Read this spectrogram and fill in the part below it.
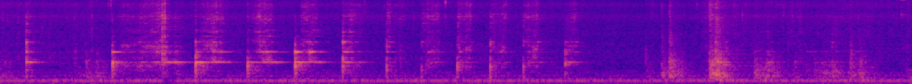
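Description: Masala-stuffed brinjal is stirred and sautéed in oil in a pan, with a low background sizzle under repeated spoon scrapes and clanks against the pan, irregular and close, with no voices.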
